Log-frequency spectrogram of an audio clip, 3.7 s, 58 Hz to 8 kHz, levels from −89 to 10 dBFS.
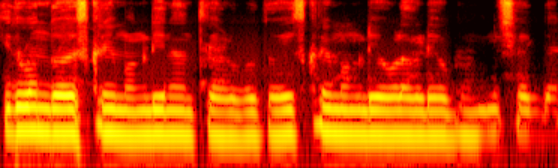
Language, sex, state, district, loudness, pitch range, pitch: Kannada, male, Karnataka, Koppal, -20 LUFS, 150-160 Hz, 155 Hz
